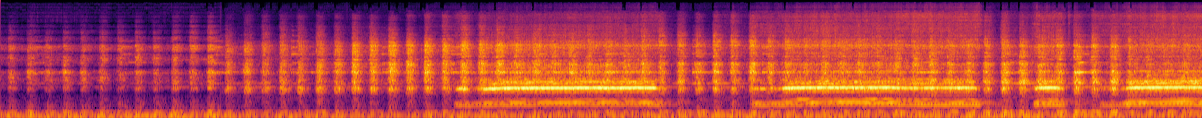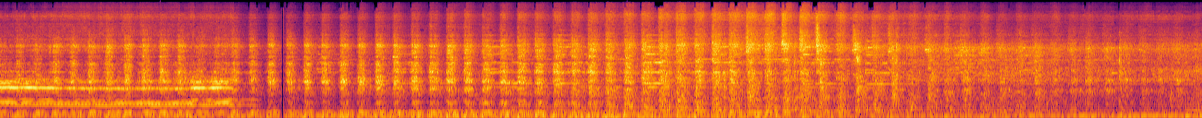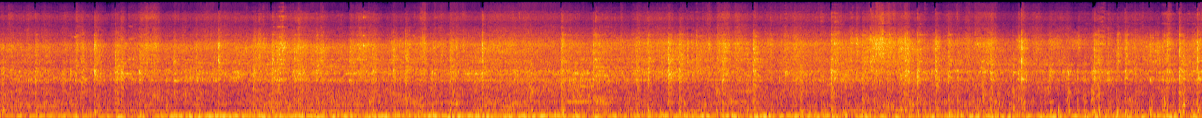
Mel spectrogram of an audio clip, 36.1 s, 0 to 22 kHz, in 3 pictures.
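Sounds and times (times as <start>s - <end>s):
train rumble and clatter: 0.0s - 36.0s
steam locomotive whistle blasts: 4.5s - 6.8s, 7.5s - 14.8s.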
